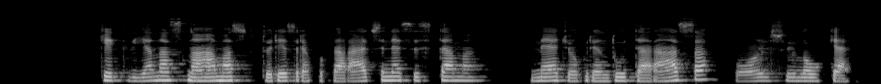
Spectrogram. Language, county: Lithuanian, Šiauliai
